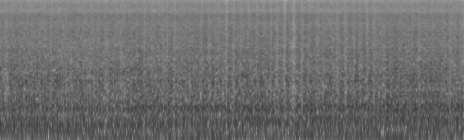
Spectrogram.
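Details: Rebuilt Top Fuel supercharged dragster engine after switching from alcohol to nitromethane: a harsh, crackling, fast-firing rumble holding steady. It is idling cleanly on nitro.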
